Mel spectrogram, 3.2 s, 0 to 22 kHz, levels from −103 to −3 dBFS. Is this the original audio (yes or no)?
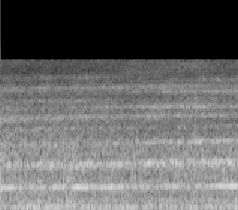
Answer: yes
